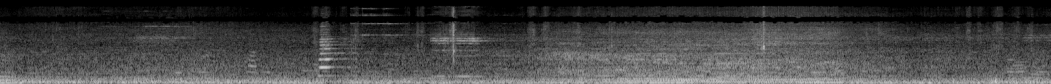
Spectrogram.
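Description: Street traffic: a steady rumble of passing vehicles, with a short car horn toot about three seconds in and another brief beep about a second later.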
